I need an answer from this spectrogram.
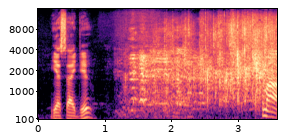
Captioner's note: audience laughing; audience clapping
